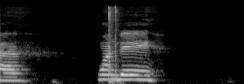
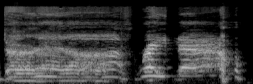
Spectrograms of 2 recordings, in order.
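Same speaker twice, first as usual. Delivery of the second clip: high, slow, drawn-out yell of alarm; retold scream; 7 semitones higher, much slower than usual. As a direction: yell it out to stop the machine. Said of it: "we just started screaming".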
